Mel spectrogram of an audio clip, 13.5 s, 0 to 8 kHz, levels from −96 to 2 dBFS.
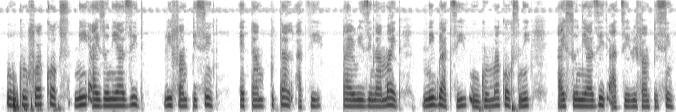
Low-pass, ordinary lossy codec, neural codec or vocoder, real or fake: none; none; none; real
